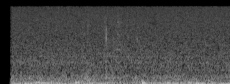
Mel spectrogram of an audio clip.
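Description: Steady hiss of background noise with a low rumble underneath, no distinct events.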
